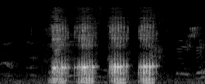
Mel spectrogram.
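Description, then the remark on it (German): A pig on a mountain grunts four times in quick, even succession, each grunt short, rough and fairly loud, followed by a moment of quiet. “Aber und das wollte ich gerade probieren hier mit den, mit den Schweinchen. Ja, da war ein Geräusch.”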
